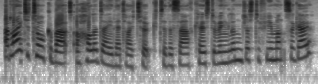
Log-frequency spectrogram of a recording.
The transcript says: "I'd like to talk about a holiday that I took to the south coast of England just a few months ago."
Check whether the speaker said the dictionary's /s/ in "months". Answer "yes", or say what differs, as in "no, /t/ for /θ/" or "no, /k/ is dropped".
yes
